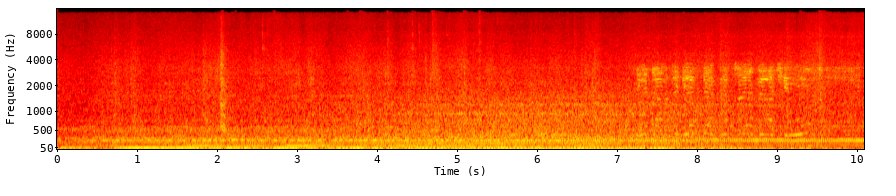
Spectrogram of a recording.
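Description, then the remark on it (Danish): A dinghy approaching a research station at Sermilik in East Greenland, its outboard motor droning loudly and steadily as the skipper eases off the engine, the low rumble shifting, with wind and water noise around it. “Jollen nærmer sig forskningsstationen, og skipperen tager farten af motoren.”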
